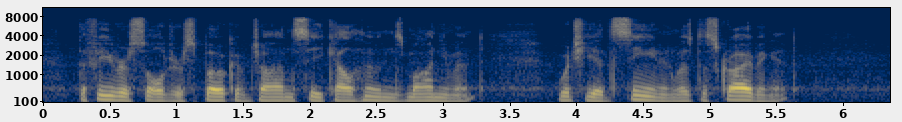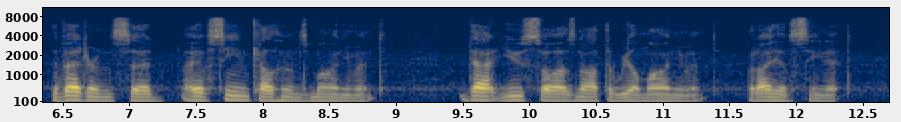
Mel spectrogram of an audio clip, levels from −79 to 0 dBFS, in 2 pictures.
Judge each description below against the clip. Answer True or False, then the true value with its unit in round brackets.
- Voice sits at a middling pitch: False (115 Hz)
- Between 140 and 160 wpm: False (180 wpm)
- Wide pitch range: False (2.8 semitones)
